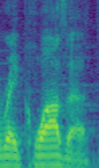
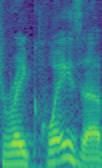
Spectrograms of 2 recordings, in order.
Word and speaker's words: Rayquaza: Ever since Pokemon Ruby, Sapphire, and Emerald, I had been calling that Pokemon Rayquaza. But it's technically pronounced Rayquaza because its name takes inspiration from the word quasar.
